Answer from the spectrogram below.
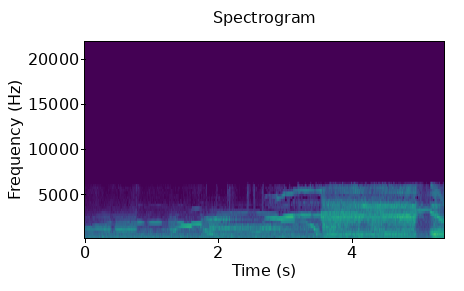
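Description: A male elk bugles in Yellowstone in late August: a low groan climbs into a long, shrill, whistling squeal that holds high and wavers before dropping off abruptly, all over a steady background hiss.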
